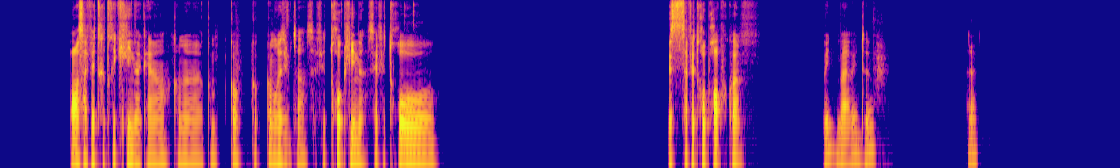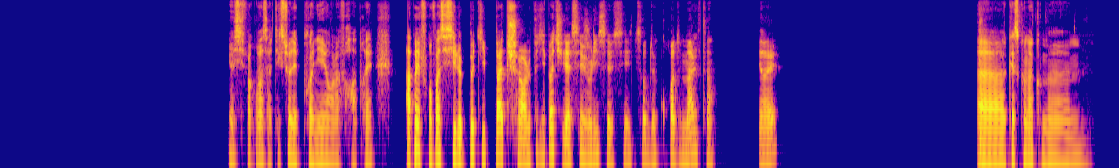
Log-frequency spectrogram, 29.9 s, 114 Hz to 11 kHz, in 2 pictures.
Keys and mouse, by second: 3.7 z, 13.8-14.8 middle drag, 15.0 ctrl+s, 19.2-19.5 middle drag.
